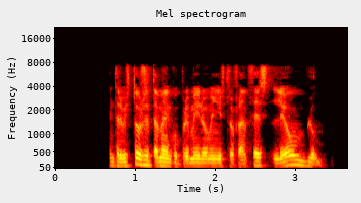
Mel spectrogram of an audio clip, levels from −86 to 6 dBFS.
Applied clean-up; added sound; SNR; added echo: none; none; none; none.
